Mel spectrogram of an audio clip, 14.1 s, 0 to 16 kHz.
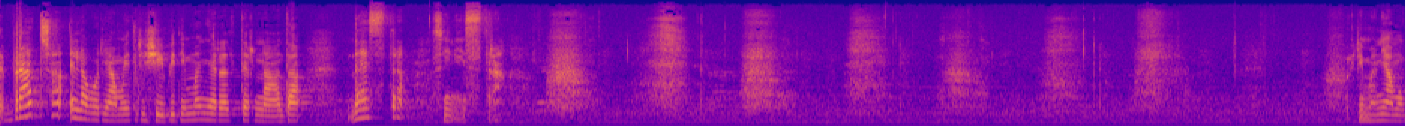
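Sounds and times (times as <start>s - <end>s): woman breathing: 3.0s - 3.5s, 5.0s - 13.7s.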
